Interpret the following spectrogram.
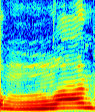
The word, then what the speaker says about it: ngon: NG가 올바른 발음이 되려면 비음인데요. 얘는 우리말에 없는 자음인데 윗입술과 앞입술이 떨어져서 발음이 돼야 올바른 발음이에요. 내가 만약에 이 발음을 저한테 듣고 멍 그러면 틀린 거죠. 이러면 안 되고, 얘를 발음할 땐 입술을 뜨고 응언 하고 이 음이 구강 안에서 이렇게 울리는 소리가 돼야 되는 거예요.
